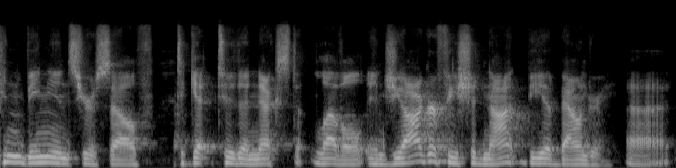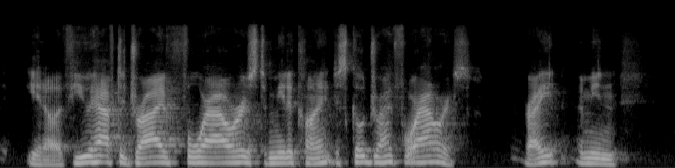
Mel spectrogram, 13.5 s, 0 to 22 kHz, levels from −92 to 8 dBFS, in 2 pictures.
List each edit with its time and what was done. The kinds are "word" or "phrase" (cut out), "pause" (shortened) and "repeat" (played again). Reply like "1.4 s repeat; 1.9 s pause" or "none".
1.7 s word; 6.2 s pause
